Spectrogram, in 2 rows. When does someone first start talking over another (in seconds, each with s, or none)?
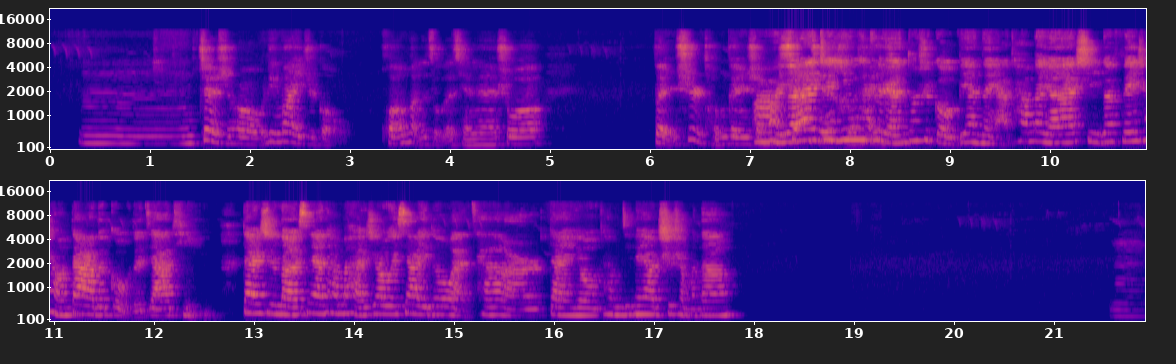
7.0 s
